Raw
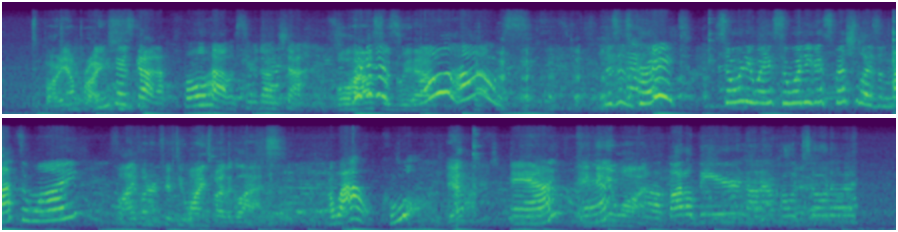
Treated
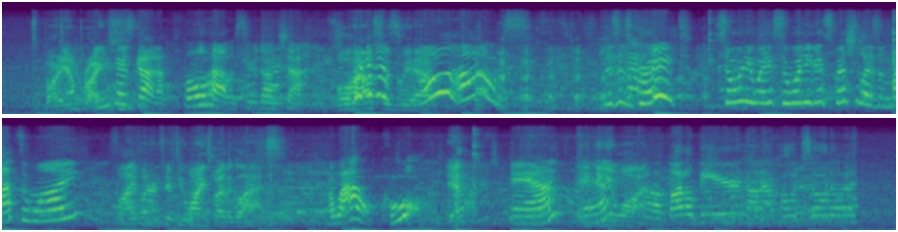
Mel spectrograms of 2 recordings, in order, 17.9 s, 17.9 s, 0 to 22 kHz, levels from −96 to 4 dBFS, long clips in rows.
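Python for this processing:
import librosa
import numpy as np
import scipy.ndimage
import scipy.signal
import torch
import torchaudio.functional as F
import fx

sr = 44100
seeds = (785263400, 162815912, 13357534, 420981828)

y = fx.small_body(x, sr, hz=(870.0, 2500.0), ring_ms=45, db=15, at=(12.47, 13.09))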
